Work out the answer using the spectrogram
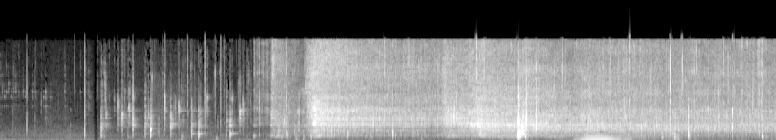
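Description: A plastic food packet crinkling and clicking, then chicken pieces tipped into a hot pan set up a loud sizzle about three seconds in that carries on steadily as the pieces fry.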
